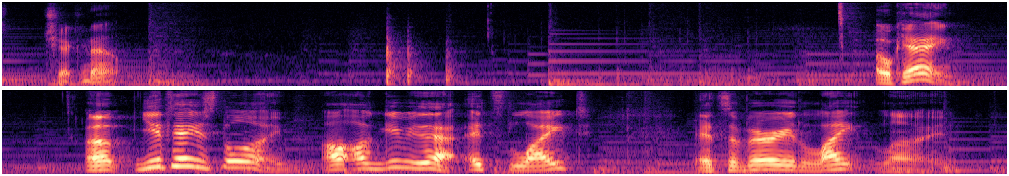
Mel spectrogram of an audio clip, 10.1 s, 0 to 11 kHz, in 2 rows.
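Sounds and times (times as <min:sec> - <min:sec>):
quiet background music: 0:00.0 - 0:10.0
beer glass knocking on table: 0:01.9 - 0:02.4.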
